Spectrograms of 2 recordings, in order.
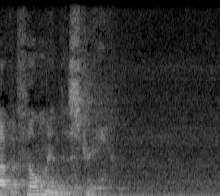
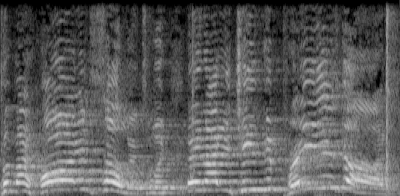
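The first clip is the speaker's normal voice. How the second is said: loud, higher, crowing boast; triumphant shout; 9 semitones higher, 5 dB louder than usual. Acted. Convict gloating about fooling the parole board, shouting. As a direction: shout it out like you won.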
